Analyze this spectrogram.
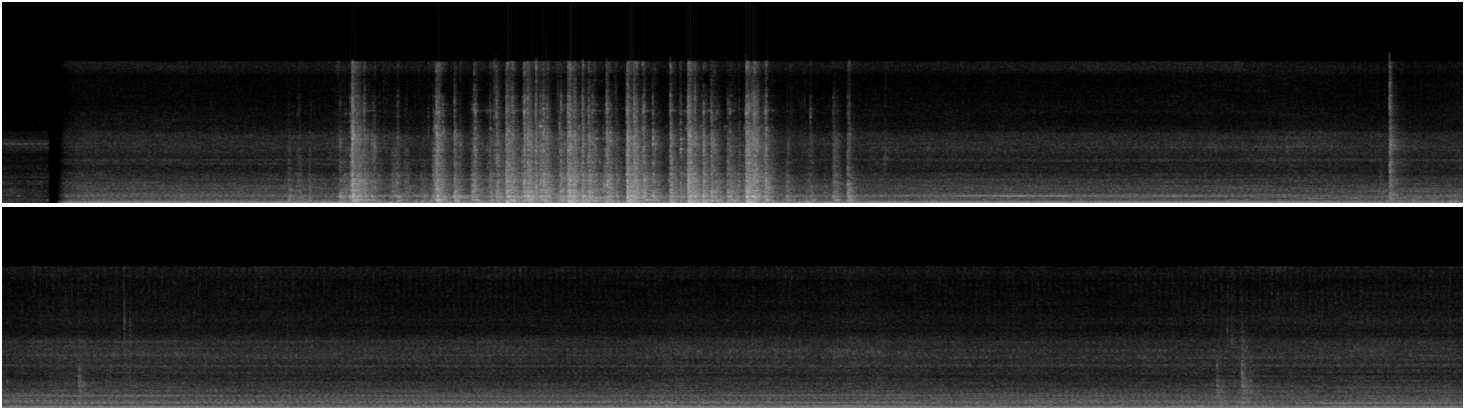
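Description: Komatsu mini excavator's diesel engine running steadily. A few seconds in there are about five seconds of loud clattering and knocks, the bucket working in gravel, before the engine runs on alone.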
